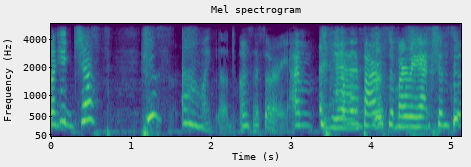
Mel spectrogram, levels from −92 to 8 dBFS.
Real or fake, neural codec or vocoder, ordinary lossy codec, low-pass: fake; codec, 44.1 kHz, 2.6 kbps, SNAC; AAC, 32 kbps; 5.4 kHz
